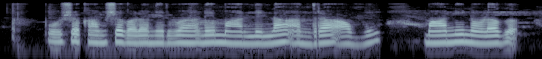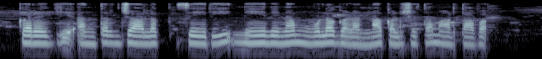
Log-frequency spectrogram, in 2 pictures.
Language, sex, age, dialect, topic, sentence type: Kannada, female, 18-24, Dharwad Kannada, agriculture, statement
